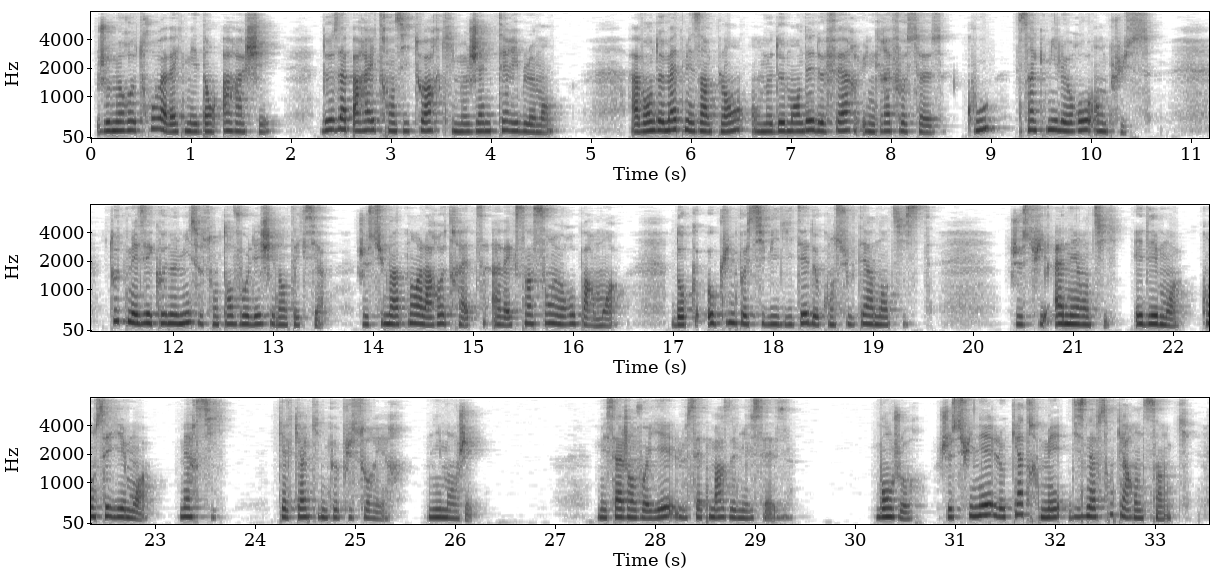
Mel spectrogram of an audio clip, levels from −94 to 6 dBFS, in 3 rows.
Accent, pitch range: French, 185-210 Hz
